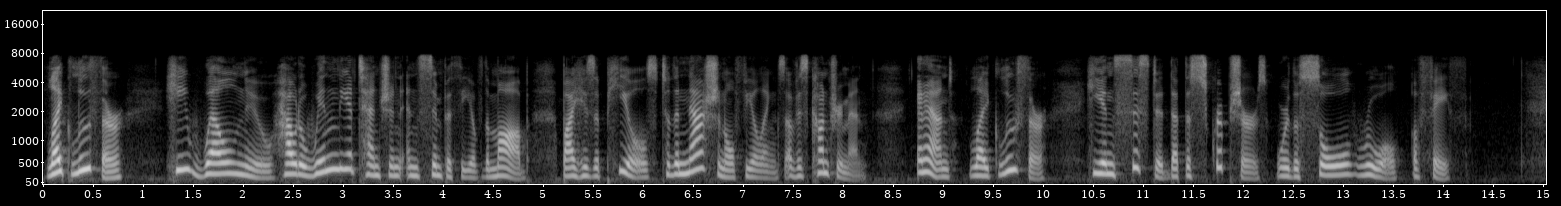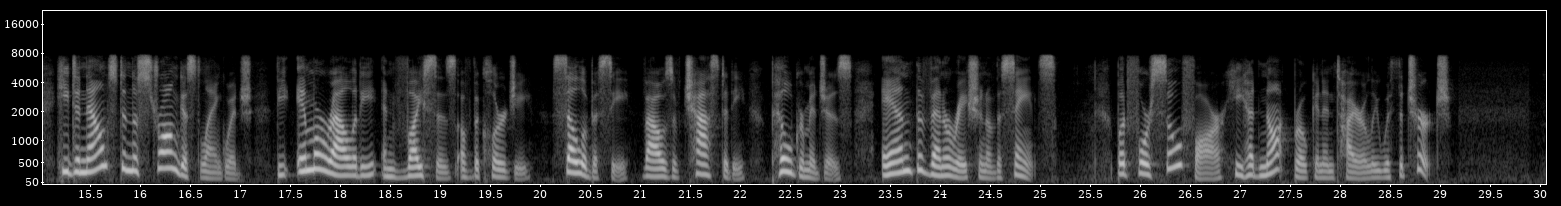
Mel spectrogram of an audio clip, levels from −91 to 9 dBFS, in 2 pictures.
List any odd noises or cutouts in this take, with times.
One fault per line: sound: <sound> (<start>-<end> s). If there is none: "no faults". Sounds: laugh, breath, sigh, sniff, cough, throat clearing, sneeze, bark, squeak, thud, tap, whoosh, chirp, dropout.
no faults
